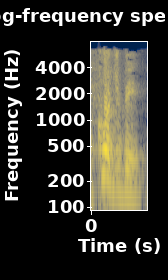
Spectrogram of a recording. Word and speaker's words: khujbe: But you say kha, but kha doesn't exist in... Okay, right. So khujbe. Khujbe, yeah.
